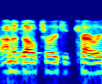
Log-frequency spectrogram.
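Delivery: normal talking voice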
